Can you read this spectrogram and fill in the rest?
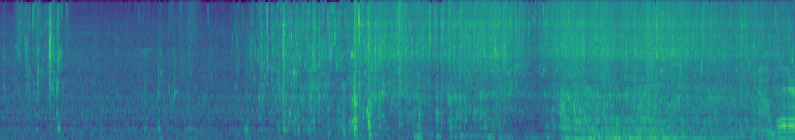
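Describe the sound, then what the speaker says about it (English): Water in a swimming pool is drawn along the surface into a skimmer with a weir door, making an uneven trickle and slosh with small splashes that grows into a fuller, steadier gurgling flow in the second half. "you can see how much more vigorously the water is being pulled along the surface"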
